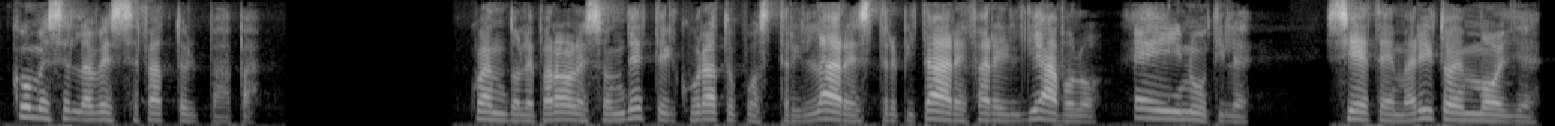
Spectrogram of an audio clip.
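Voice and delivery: ordinary delivery, nothing marked

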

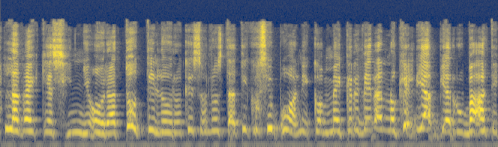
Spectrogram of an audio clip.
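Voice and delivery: high-pitched, desperate plea; pleading in passionate distress; impassioned suffering. A narrator's reading. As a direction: beg for mercy with anguished fervour. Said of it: "pronunciate con tutta la foga di un'appassionata sofferenza".

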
